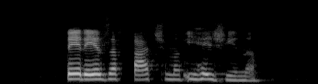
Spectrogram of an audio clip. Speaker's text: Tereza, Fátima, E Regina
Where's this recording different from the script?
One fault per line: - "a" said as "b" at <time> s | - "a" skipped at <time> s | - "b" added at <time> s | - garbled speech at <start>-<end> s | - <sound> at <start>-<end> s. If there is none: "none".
- dropout at 1.2-1.3 s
